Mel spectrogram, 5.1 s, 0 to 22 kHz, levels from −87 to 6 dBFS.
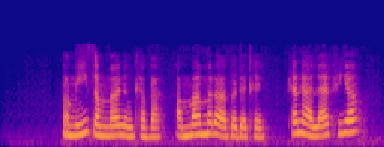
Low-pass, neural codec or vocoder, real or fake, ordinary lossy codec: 7.2 kHz; codec, 16 kHz, 1 kbps, FunCodec, trained on Chinese and English, 50 frames a second; fake; AAC, 48 kbps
